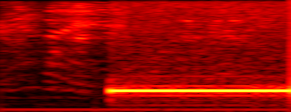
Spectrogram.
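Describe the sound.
A telephone line tone heard while a call is placed. After about half a second of low hiss, a single steady, mid-pitched tone begins abruptly and holds loud and unbroken to the end.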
